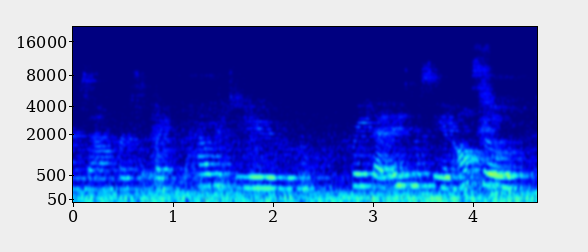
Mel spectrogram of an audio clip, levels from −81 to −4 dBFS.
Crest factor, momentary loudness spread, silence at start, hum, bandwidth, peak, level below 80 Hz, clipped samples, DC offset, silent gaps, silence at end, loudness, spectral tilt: 16 dB; 9 LU; 0 s; none; 15.5 kHz; -32 dBFS; -54 dBFS; under 0.1%; under 0.1%; none; 0 s; -49 LUFS; -5.5 dB/octave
